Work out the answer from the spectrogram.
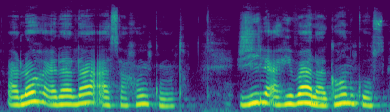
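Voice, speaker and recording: A woman narrating a read-aloud story with steady, plain reading. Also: sits high, normal speed.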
